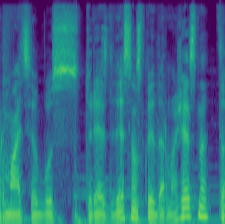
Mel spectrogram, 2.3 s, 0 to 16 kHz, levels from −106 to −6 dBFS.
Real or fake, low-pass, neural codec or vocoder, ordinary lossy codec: real; 14.4 kHz; none; AAC, 64 kbps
